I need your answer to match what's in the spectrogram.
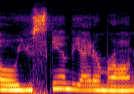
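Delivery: ordinary delivery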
